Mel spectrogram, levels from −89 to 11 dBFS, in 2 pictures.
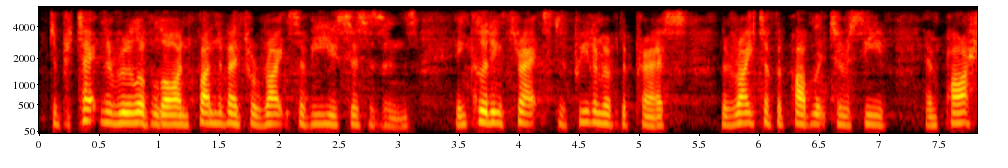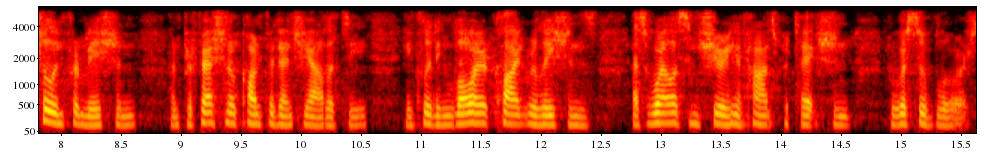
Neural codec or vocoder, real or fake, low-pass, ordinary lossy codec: vocoder, 22.05 kHz, 80 mel bands, HiFi-GAN; fake; 5.4 kHz; none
